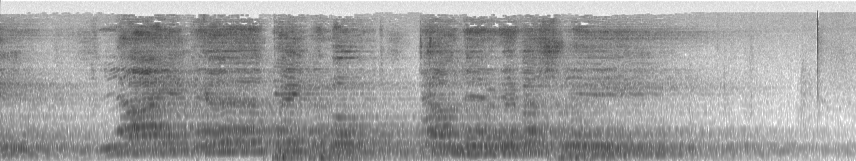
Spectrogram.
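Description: Several voices sing together in a large echoing hall, then fade.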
